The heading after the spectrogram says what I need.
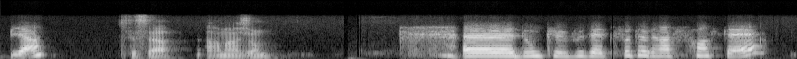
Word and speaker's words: Arminjon: Armajon, est-ce que je prononce bien? C'est ça, Arminjon.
